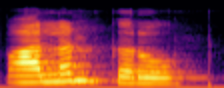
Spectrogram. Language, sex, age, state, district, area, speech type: Dogri, female, 30-45, Jammu and Kashmir, Reasi, rural, read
